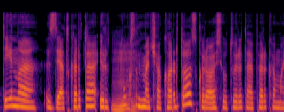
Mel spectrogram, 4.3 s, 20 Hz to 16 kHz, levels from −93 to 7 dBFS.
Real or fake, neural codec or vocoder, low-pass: fake; vocoder, 22.05 kHz, 80 mel bands, Vocos; 9.9 kHz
